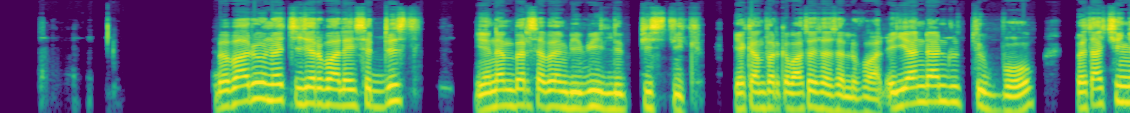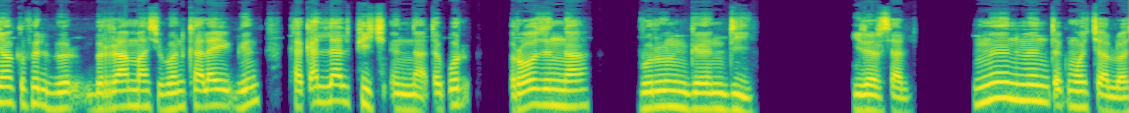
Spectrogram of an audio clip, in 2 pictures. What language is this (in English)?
Amharic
